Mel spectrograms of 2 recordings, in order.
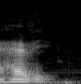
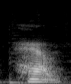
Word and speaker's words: have: Bem mudo, né? Have. Não é heavy. Have. Ok? Então, ao invés de pronunciar com um izinho, é bem mudo.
